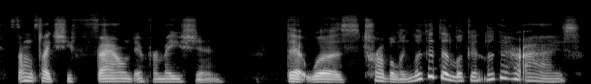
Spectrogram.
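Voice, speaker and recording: A woman's voice: extremely low pitch, animated, normal speed, dry recording. A woman co-hosting a casual live-stream chat as a relationship therapist, thoughtful and a little hesitant. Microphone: close mic at home, in bed.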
